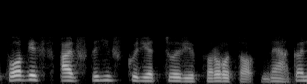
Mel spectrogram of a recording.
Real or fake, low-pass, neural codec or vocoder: fake; 3.6 kHz; codec, 16 kHz in and 24 kHz out, 0.6 kbps, FocalCodec, streaming, 2048 codes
